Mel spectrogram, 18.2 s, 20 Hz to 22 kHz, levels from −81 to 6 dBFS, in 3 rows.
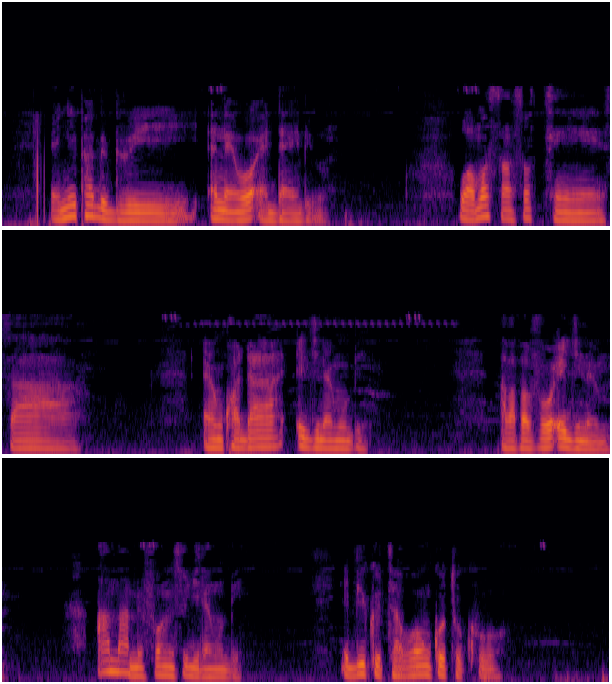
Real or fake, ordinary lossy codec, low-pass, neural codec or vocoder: real; MP3, 24 kbps; 5.4 kHz; none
